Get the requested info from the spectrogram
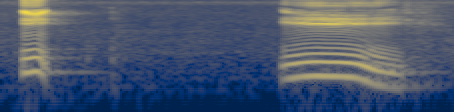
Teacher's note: सबसे पहला आता है संवृत्त स्वर। संवृत्त स्वर वे स्वर जिनके उच्चारण में मुख न के बराबर खुलता है, अर्थात लगभग बंद रहता है।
